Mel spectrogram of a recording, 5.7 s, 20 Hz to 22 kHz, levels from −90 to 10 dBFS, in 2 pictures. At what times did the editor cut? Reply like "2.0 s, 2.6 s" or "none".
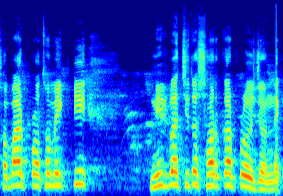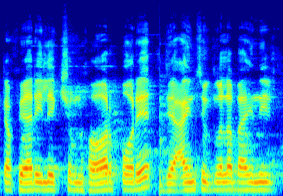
2.8 s, 4.4 s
